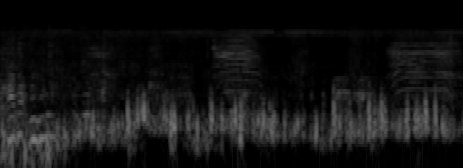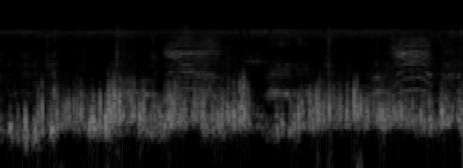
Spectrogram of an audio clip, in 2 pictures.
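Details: Pigs that roamed freely in a forest, caught for sale to traders; short arched squeals break out every couple of seconds over steady scuffling, trampling and voices.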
